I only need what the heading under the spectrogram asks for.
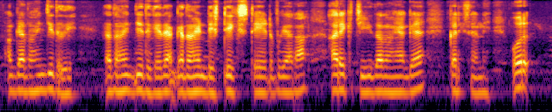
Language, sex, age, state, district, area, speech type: Dogri, male, 18-30, Jammu and Kashmir, Kathua, rural, spontaneous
